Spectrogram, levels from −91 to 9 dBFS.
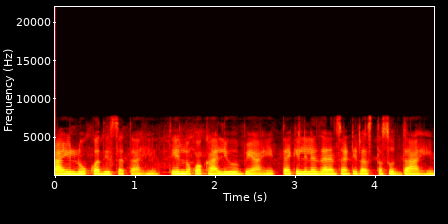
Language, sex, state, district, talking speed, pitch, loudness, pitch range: Marathi, female, Maharashtra, Sindhudurg, 190 wpm, 235 Hz, -15 LUFS, 220-245 Hz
